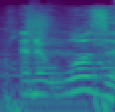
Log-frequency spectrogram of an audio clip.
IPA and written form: æn dɪt wɒz ʌ (and it was a)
